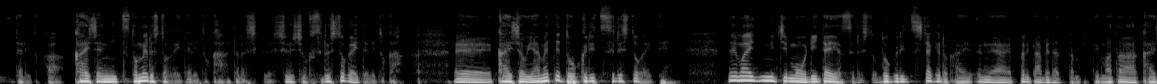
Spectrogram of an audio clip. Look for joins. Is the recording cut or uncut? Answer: uncut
